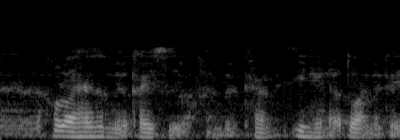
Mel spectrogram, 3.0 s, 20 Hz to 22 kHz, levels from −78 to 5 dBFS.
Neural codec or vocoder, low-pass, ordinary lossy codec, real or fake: vocoder, 22.05 kHz, 80 mel bands, HiFi-GAN; 5.4 kHz; none; fake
